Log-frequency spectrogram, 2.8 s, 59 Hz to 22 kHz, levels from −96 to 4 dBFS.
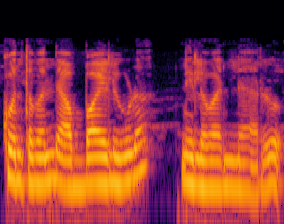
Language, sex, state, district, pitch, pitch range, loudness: Telugu, female, Andhra Pradesh, Sri Satya Sai, 175 Hz, 160-185 Hz, -16 LUFS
